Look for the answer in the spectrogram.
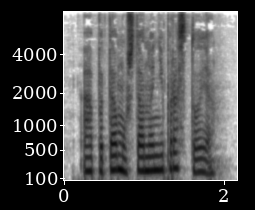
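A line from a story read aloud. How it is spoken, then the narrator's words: Plain. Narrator (Russian): сказал Бер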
